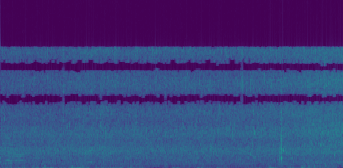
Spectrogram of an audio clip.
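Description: Shallow water laps gently over pebbles.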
